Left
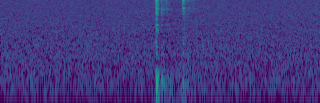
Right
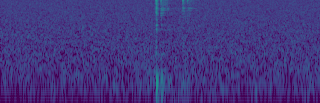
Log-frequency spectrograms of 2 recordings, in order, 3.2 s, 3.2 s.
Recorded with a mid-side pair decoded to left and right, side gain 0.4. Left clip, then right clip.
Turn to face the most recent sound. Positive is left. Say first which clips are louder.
# left 4 dB
turn(degrees=40)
